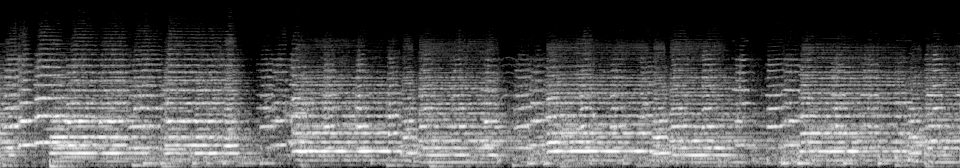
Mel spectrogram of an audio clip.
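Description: Marching band playing a tune on the move, saxophones and brass to the fore, in melodic phrases of about three seconds each.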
